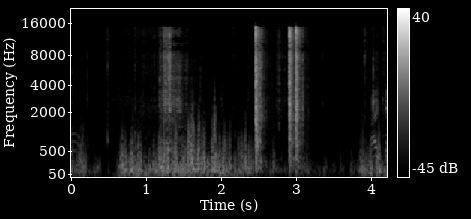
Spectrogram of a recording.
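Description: Shotgun firing at a trap target: a sharp report about halfway through, then another crack under half a second later. Wind rumbles on the microphone throughout.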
